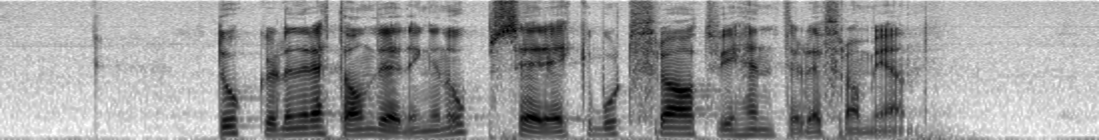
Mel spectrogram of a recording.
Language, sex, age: Norwegian, male, 32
